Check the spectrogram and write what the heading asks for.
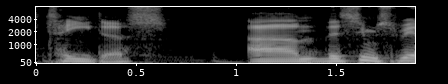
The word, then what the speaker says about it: Tidus: exactly yeah indeed post i always called him uh tidus uh i just assumed that was the pronunciation when i played the game back in the day it's only since just before we started this um play through of uh the game that it was brought to my attention that the correct actual pronunciation is tidus um there seems to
